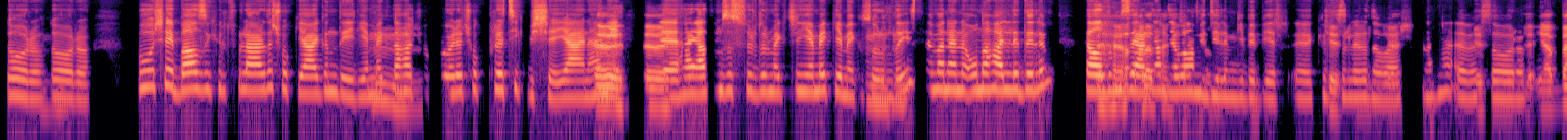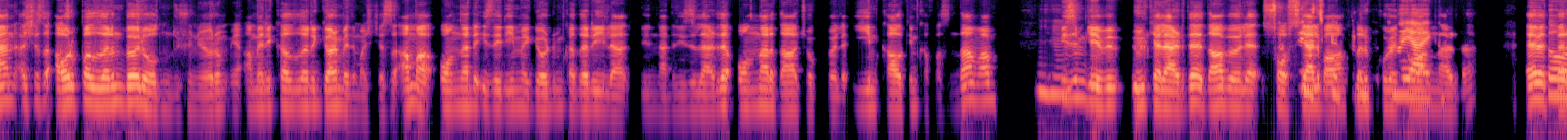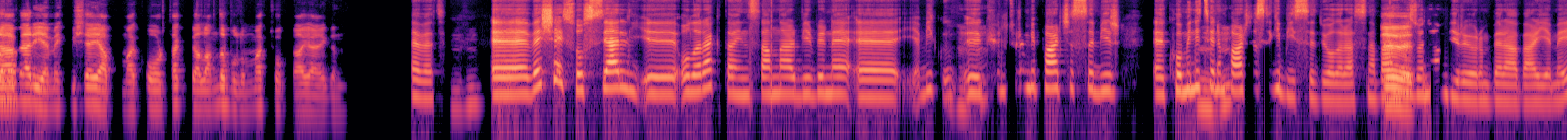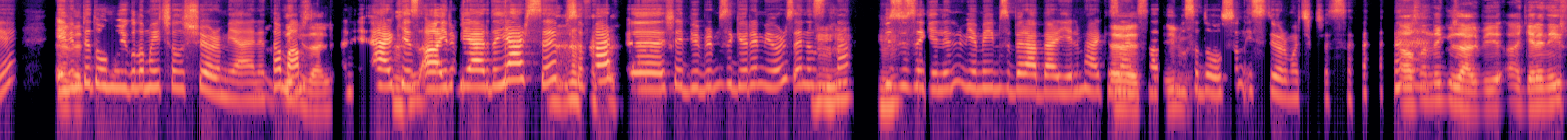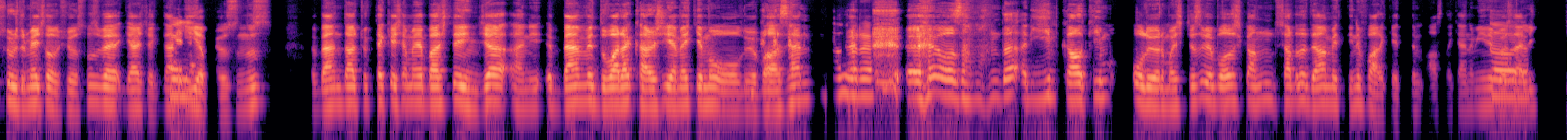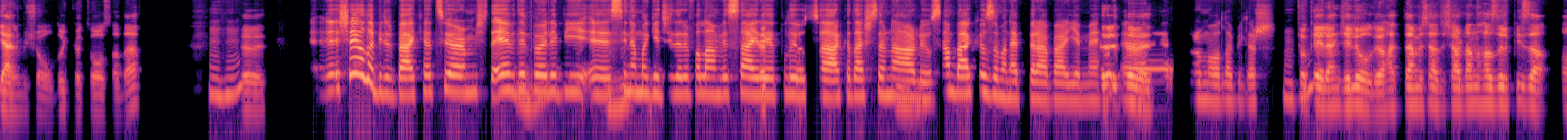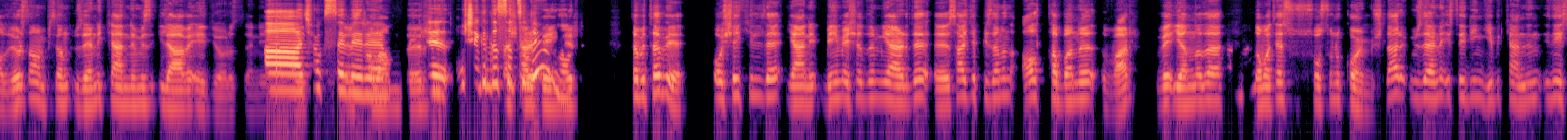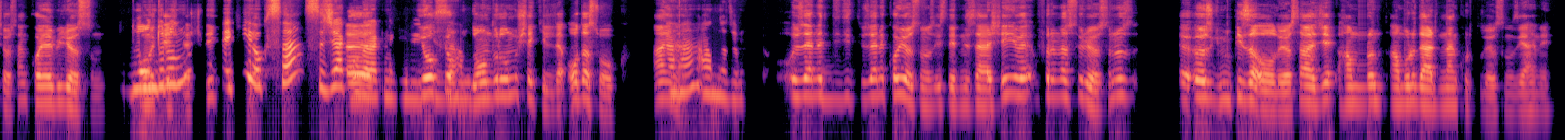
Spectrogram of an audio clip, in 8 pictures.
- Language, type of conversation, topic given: Turkish, unstructured, Yemek yapmayı mı yoksa dışarıda yemeyi mi tercih edersiniz?
- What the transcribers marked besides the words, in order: distorted speech; laughing while speaking: "Evet, evet"; laughing while speaking: "Hı hı"; giggle; tapping; chuckle; giggle; chuckle; laughing while speaking: "E, o zaman da"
